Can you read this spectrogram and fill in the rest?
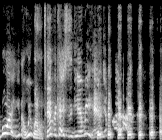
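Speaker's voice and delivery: high-pitched comic protest at a son; mock indignant mom.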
